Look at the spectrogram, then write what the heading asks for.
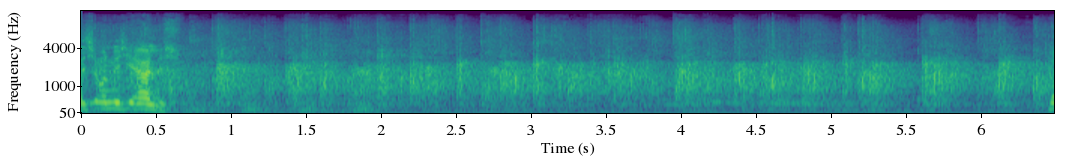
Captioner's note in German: Beifall SPD und Freie Demokraten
